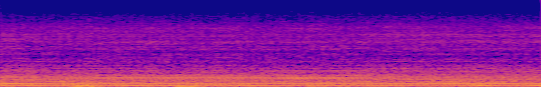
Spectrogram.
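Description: An aircraft propeller engine running at full power in a flight simulator game, giving a steady, loud, unbroken drone with a constant low hum and no talking over it.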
